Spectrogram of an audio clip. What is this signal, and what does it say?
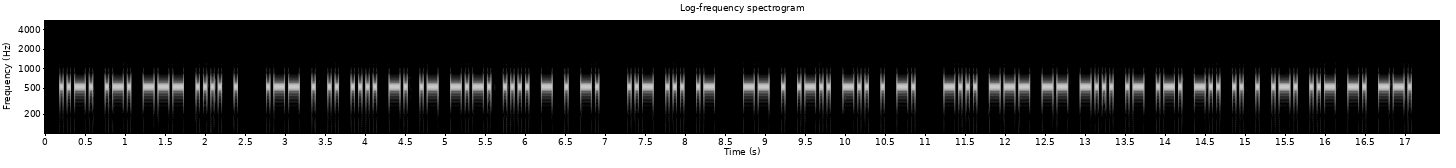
Morse code, heard as a keyed tone, about 26 wpm, 530 Hz. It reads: FROHE WEIHNACHTEN USA MELDEN BOMBARDIERUNG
